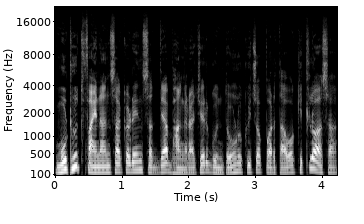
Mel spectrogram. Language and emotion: Goan Konkani, neutral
